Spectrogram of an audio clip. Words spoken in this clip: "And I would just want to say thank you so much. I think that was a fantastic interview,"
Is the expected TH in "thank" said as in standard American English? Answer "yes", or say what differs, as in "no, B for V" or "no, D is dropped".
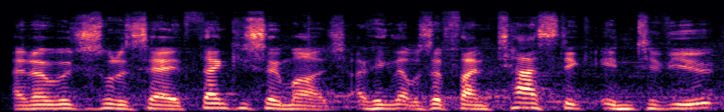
yes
